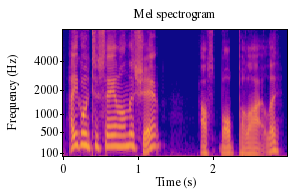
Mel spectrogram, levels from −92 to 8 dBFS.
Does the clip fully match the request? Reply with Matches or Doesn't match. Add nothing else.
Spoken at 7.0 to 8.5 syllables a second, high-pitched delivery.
Doesn't match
